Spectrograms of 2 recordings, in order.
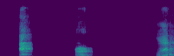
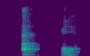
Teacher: Kalau qaf itu karena ini adalah huruf tebal, maka harus dipantulkan dengan vokal o ya. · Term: qalqalah pada huruf qaf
